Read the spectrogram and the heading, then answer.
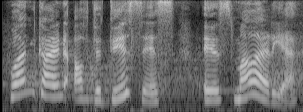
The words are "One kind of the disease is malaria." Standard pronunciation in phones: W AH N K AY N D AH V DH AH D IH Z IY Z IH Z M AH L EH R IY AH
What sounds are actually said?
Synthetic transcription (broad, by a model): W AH N K AY N D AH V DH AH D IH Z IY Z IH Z M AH L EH R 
